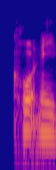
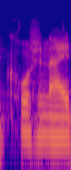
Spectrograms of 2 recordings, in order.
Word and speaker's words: Courtenay: their first name is Courtney Dempsey. Oh, yes. Courtenay Dempsey, sorry. Yep, that's actually very important that you pronounce that A for the purpose of this conversation.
